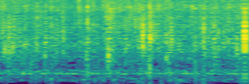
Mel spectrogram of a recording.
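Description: Steak sizzling hard in a frying pan after being flipped, a dense, loud, crackling hiss with steady spitting pops, close up and without talk.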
